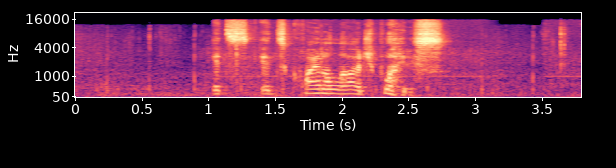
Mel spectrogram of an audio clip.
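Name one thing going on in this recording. A young woman speaks into a microphone, close and with animation.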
